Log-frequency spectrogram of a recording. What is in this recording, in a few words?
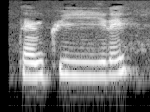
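"tẽn-kʋɩɩre", Mooré; dryness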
